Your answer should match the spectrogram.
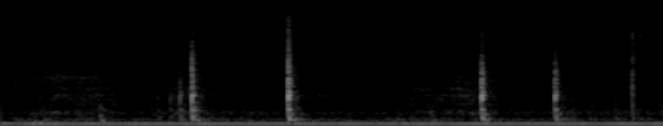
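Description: Hands working a braided rope through a knot: faint rubbing and rustling of rope fibres against each other and the fingers, with four small clicks or taps scattered through.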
